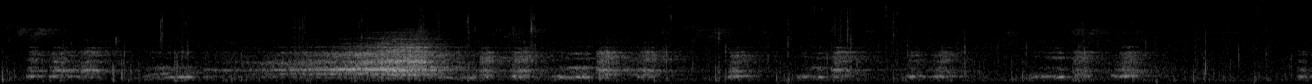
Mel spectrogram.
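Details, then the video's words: Guatemalan black howler monkeys calling in the morning at Tikal National Park, Guatemala; a deep roaring swell builds and peaks about four seconds in, followed by repeated shorter grunting roars, distant in open forest. "Guatemalan Black Howler Monkey"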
